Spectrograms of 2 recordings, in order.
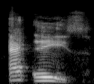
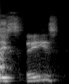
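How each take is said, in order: First: "at ease" falling and a touch louder; settled answer. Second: "Dis-ease" split in two, rising on ease; split word. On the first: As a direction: land "at ease" firmly downward. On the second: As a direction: break "Dis-ease" apart, lift the end. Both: Shown as a demonstration. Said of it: "What was that?".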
